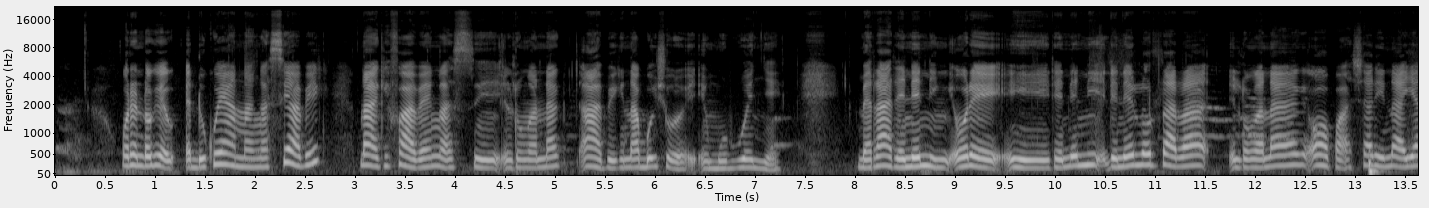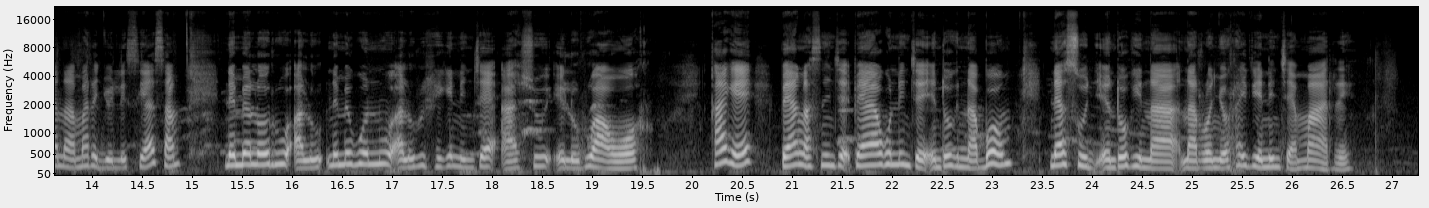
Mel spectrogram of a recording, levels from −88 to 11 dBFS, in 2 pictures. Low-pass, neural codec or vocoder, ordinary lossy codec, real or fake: 19.8 kHz; none; none; real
